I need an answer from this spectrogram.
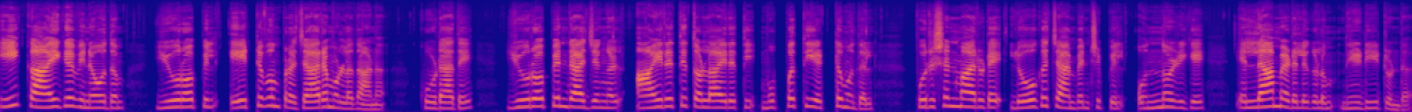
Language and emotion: Malayalam, neutral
